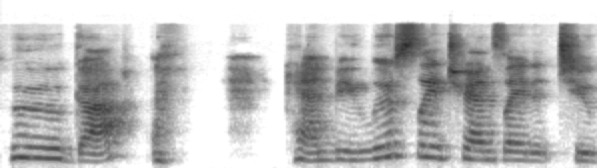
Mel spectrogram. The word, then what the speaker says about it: Hygge: Hygge, pronounced huga, can be loosely translated to cozy contentment and relates to a subtle but perceptive ambience or quality of coziness.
